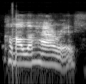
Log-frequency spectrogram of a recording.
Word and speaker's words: Kamala Harris: voting for him is that we would have kamala harris can i say his name right did i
